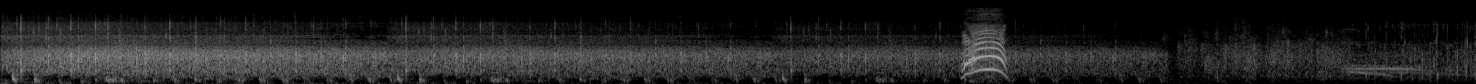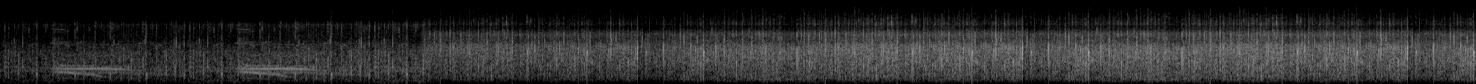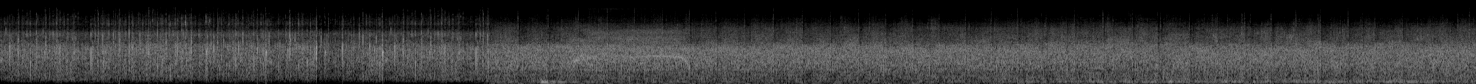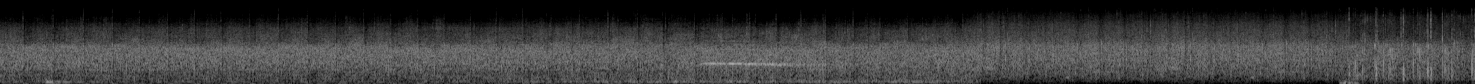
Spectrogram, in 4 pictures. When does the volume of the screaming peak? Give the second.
10 s.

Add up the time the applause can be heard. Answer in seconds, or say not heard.
59 s.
